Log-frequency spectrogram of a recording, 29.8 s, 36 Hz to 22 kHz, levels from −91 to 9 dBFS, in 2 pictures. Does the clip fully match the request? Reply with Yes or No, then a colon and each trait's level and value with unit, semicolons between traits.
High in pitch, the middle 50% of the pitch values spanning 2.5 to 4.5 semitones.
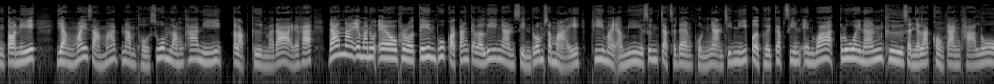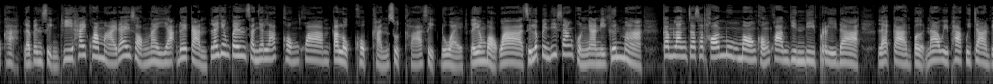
No: high, 215 Hz; average, 5.3 semitones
